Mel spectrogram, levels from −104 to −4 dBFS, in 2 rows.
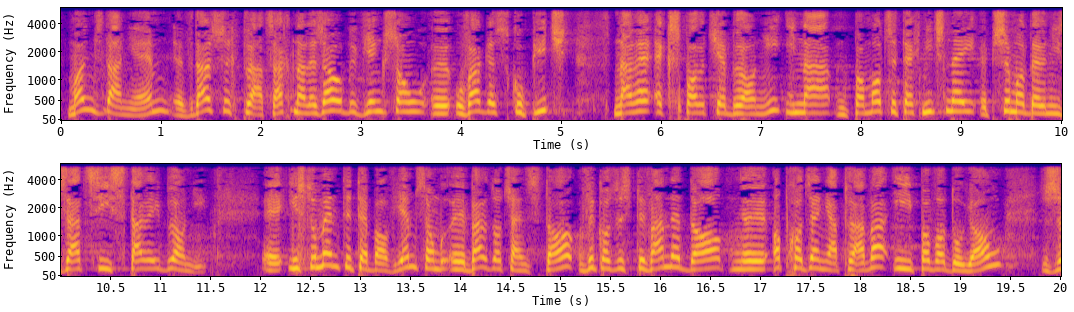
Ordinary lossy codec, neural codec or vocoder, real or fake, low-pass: none; none; real; 5.4 kHz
